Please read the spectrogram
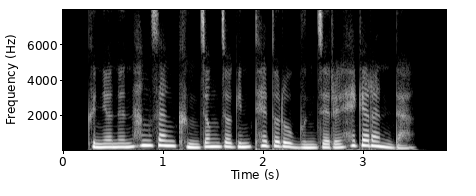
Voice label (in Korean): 그녀는 항상 긍정적인 태도로 문제를 해결한다 문장 여자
